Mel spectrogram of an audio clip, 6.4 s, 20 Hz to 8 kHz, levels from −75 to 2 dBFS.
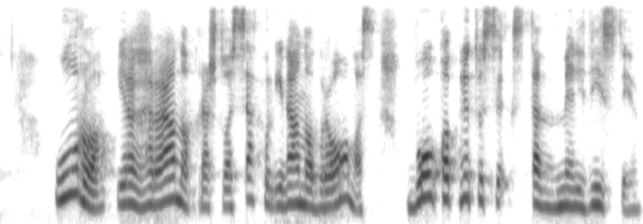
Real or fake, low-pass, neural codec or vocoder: fake; 7.2 kHz; codec, 24 kHz, 1 kbps, SNAC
